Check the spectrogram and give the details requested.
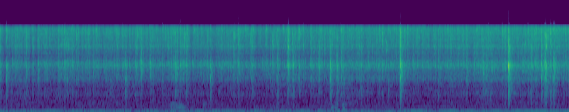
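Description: Rice and garlic frying in a pan: a steady sizzle with scattered crackles, and a couple of sharper pops in the second half.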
